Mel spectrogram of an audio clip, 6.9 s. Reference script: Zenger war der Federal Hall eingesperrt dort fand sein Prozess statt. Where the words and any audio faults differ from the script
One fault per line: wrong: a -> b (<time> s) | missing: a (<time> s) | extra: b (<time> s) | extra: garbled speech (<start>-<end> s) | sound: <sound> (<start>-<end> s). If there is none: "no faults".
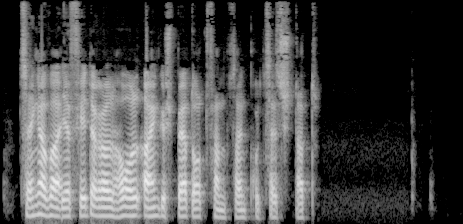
no faults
